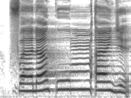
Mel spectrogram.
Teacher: Karena mim sukunnya menghadapi huruf selain mim dan ba, yaitu huruf hamzah. Maka mim sukun ini kita bunyikan dengan izhar atau jelas bunyi M-nya. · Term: izhar syafawi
